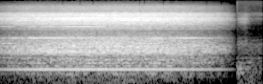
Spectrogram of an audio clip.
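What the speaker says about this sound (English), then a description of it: "So I'm going to leave them and blow dry it and see what we have." A hair dryer blows steadily at close range over a smoosh painting, a loud broadband whooshing roar with a faint motor hum that holds for about three seconds before switching off abruptly.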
